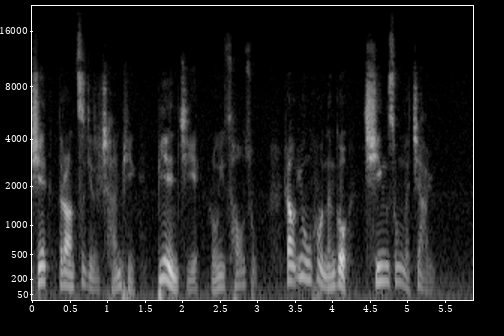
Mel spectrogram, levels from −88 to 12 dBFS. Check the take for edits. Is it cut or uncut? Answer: uncut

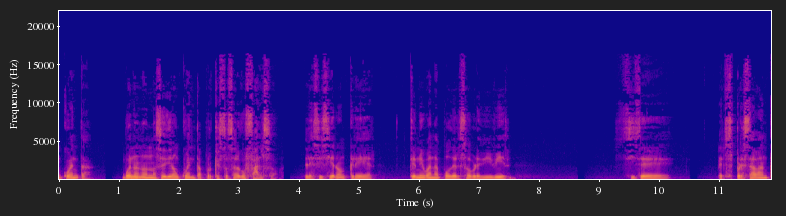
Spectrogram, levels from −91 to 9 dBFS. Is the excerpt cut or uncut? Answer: uncut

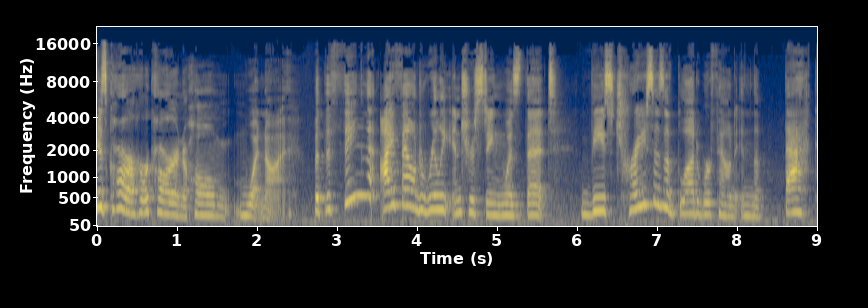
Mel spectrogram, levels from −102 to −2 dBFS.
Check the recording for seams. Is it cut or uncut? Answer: uncut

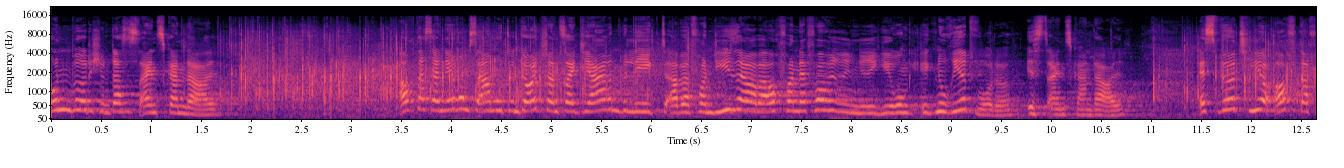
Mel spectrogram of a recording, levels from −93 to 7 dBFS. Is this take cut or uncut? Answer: uncut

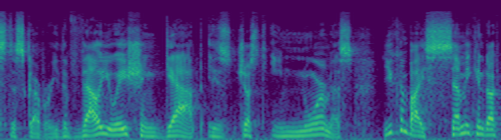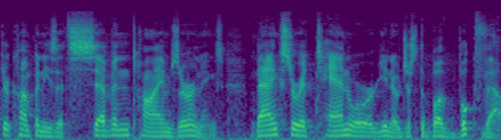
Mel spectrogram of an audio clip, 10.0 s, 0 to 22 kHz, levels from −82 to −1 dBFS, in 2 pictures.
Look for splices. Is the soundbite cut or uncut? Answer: uncut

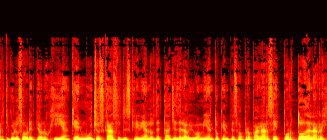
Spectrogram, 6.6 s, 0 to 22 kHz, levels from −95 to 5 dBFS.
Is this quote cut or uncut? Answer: uncut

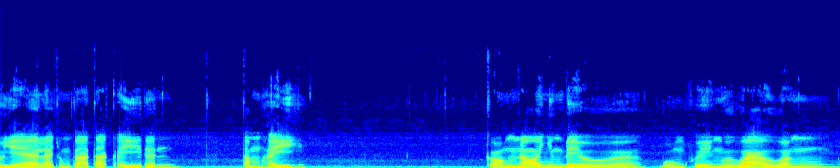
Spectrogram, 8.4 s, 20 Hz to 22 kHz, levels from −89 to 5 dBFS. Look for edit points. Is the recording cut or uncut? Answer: uncut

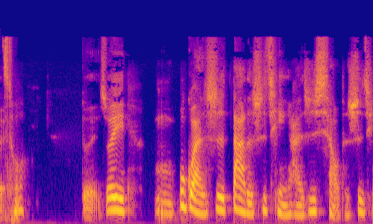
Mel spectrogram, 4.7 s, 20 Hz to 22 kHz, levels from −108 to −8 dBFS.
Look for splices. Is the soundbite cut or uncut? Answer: uncut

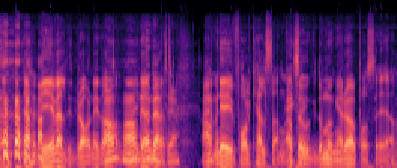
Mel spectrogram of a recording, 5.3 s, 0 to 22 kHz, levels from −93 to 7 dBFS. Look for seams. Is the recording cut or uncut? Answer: cut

